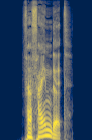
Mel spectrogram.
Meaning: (verb) past participle of verfeinden; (adjective) hostile
- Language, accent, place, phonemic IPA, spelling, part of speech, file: German, Germany, Berlin, /fɛɐ̯ˈfaɪ̯ndət/, verfeindet, verb / adjective, De-verfeindet.ogg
